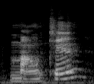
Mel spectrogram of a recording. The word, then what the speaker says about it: mountain: when we're practicing phonics but in these words we take the a i and we shorten it into a short i sound why i don't know so here is how they should be pronounced mountain certain curtain and fountain yeah all of them have a short i sound and not a long a sound and c right here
